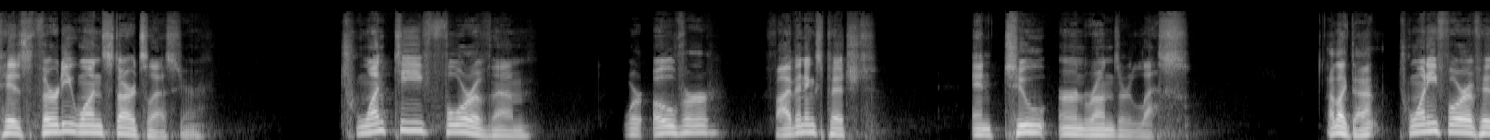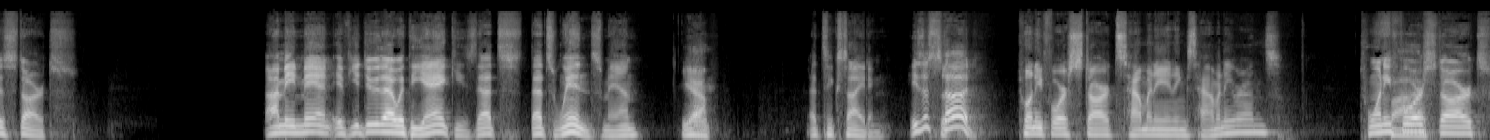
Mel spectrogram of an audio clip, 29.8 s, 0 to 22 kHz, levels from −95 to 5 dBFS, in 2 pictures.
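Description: Repeated packet loss (robotic sound) runs from 22.07 to 23.71 s. Over this 1.6 s stretch the speech stream keeps losing data in a rapid string of short holes, the longest about 35 ms. The receiver patches some of them by stretching the last received sound forward, about 288 ms in all, while about 160 ms simply drops out. The speech turns choppy, with clipped fragments.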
